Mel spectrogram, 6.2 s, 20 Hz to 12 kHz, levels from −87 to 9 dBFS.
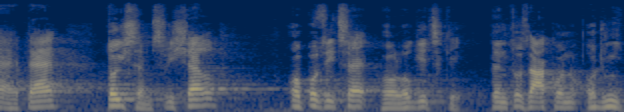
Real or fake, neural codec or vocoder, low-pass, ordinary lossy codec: real; none; 10.8 kHz; AAC, 32 kbps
